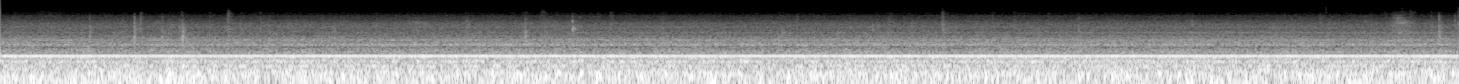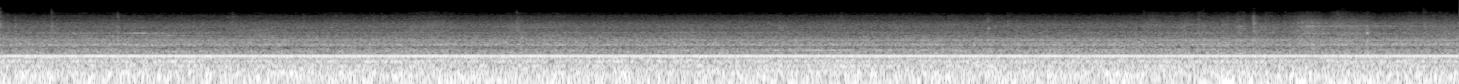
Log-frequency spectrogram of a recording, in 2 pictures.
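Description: Electric suburban train running at a steady speed, heard from inside the carriage: a constant rumble of wheels on rails with a steady whine held at one pitch, and a few sharp clicks near the end.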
